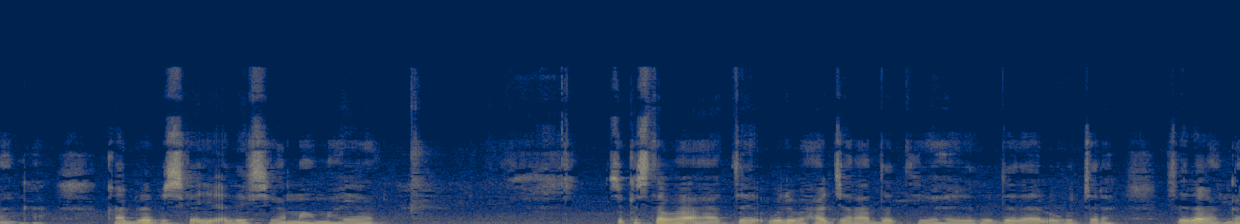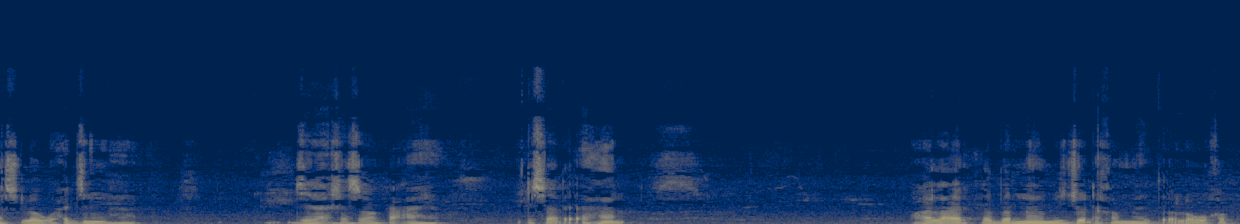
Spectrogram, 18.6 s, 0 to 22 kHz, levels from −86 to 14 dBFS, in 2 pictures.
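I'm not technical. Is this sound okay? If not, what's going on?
No. From start to finish the speech carries HE-AAC compression damage, and it is plainly audible. This kind of squeezing likely comes from a low-data-rate setting: it keeps only the lower, fuller part of the sound and then invents the crisp top end by copying lower parts upward. That copied treble isn't the real thing, so s sounds come out gritty, metallic or lisping.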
